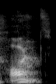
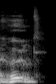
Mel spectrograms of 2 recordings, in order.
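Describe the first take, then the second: First: The vowel sounds like 'o'. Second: The vowel sounds like 'u'. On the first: The speaker calls it right. "it's hond" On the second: The speaker calls it wrong. "It's not hund"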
